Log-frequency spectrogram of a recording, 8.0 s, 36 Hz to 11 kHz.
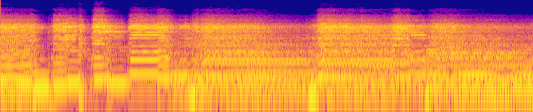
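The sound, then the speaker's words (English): A loud, saturated electric guitar through an FZ1 fuzz pedal plays a few quick chord stabs, then lets a thick, buzzing chord ring out and sustain with no one talking. “I dig the tones of the FZ1.”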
